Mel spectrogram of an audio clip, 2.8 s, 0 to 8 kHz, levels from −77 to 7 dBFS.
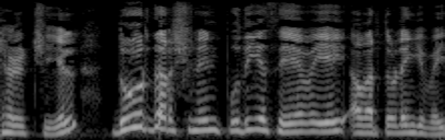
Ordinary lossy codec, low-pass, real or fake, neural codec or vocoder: none; none; real; none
